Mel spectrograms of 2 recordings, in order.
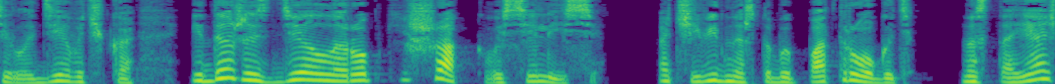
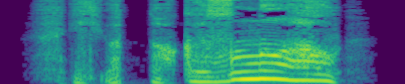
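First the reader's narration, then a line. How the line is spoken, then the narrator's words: Breathless boy. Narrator (Russian): выдохнул мальчик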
